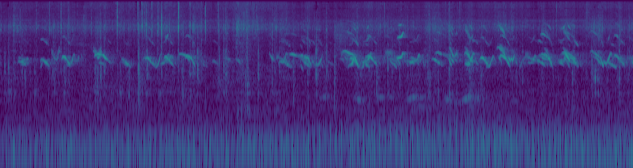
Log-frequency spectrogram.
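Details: Chicks of domestic chicken calling in a dense chorus of rapid, shrill peeps, roughly a few per second, with a persistent low background hum.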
